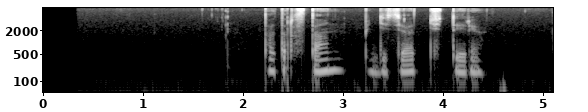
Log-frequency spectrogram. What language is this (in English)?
Russian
